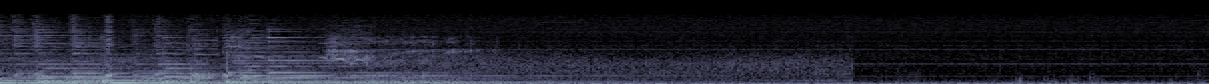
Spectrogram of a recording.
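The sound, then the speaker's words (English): A mare, newly tamed by gauchos, lets out one loud whinny with a shaky, falling pitch, then it trails off into steady outdoor background noise for the rest of the moment. “In just three hours, this mare has gone from wild to tame as she begins a new life with the gauchos.”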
